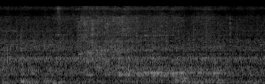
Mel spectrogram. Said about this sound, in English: And then I'll do what I always do with my bottle of passata, put a little bit of water in it.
